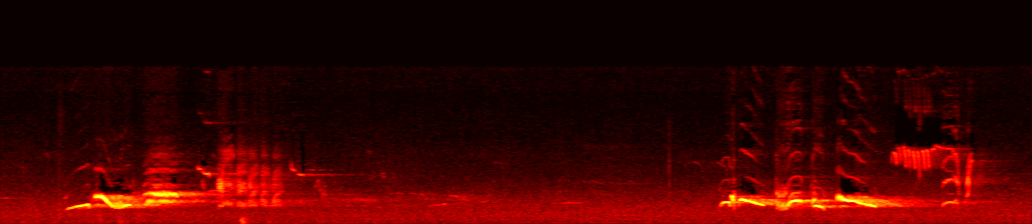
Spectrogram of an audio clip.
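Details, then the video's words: Common blackbird singing two phrases about five seconds apart, each a rich, fluty, warbling run followed by thinner, squeaky high twittering, in quiet surroundings. "Nyanyian Burung Common Blackbird (Turdus merula)"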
